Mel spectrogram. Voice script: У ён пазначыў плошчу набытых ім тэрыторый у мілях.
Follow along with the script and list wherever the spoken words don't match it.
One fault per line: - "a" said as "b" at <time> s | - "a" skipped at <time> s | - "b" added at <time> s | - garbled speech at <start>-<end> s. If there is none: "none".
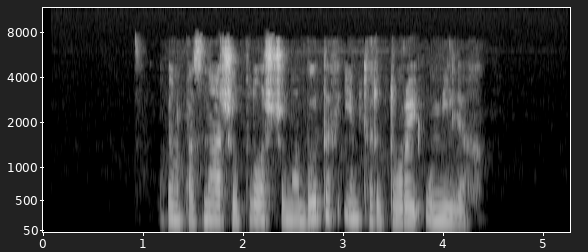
none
